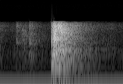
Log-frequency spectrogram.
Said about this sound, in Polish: Otwieraj drzwi.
